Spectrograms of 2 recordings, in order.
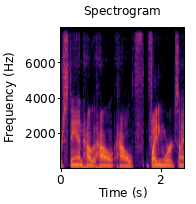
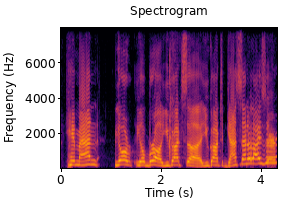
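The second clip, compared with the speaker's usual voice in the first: put-on foreign man accent, higher and louder; 13 semitones higher, 8 dB louder than usual. Showing how to talk to other players over voip: put-on foreign guy voice. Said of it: "the probably foreign guy".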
